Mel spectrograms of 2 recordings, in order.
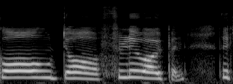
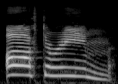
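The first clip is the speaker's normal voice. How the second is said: loud, high, drawn-out order; slow rallying pirate shout; shouted command; 7 semitones higher, 5 dB louder than usual. Acted. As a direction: send the crew charging. Pirate captain ordering the chase.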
